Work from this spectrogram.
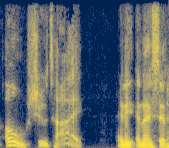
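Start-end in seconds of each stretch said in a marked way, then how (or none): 0.1-1.0 surprised. Retold or imitated. [name] recalling his startled greeting to Doug, high surprised squeak. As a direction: pitch jumps up, trailing to a soft "hi". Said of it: "I'm like".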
